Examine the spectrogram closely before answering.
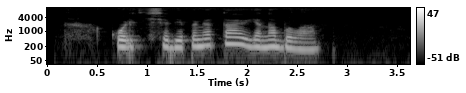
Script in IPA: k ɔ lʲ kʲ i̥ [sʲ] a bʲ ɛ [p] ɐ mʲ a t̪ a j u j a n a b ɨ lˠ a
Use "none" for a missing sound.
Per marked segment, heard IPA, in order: sʲ, p

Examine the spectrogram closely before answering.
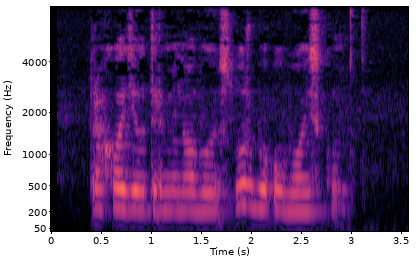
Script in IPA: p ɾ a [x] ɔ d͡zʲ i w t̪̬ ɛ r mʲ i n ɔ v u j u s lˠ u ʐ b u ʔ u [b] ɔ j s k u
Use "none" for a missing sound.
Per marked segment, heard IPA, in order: x, v

